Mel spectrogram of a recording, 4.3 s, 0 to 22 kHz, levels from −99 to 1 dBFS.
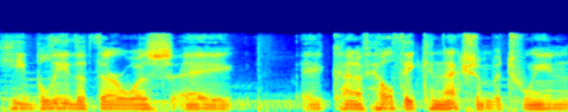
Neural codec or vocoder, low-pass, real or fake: vocoder, 24 kHz, 100 mel bands, Vocos; 7.2 kHz; fake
